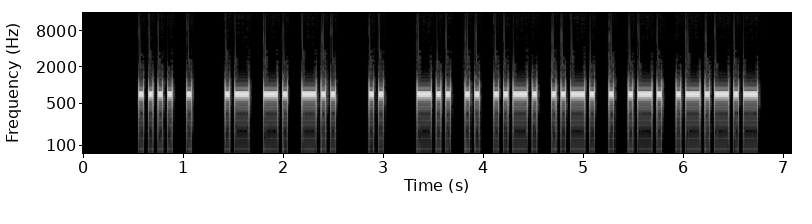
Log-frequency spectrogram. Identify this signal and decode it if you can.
Morse code, heard as a keyed tone, about 25 wpm, 700 Hz. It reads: HE AND I DIFFER.
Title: Sentences from Top 1000 Words - Review Part 1 - 25wpm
